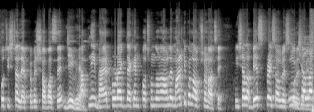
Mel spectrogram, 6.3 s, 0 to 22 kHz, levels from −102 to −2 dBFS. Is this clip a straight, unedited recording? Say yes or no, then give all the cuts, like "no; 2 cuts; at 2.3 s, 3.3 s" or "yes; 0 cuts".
yes; 0 cuts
